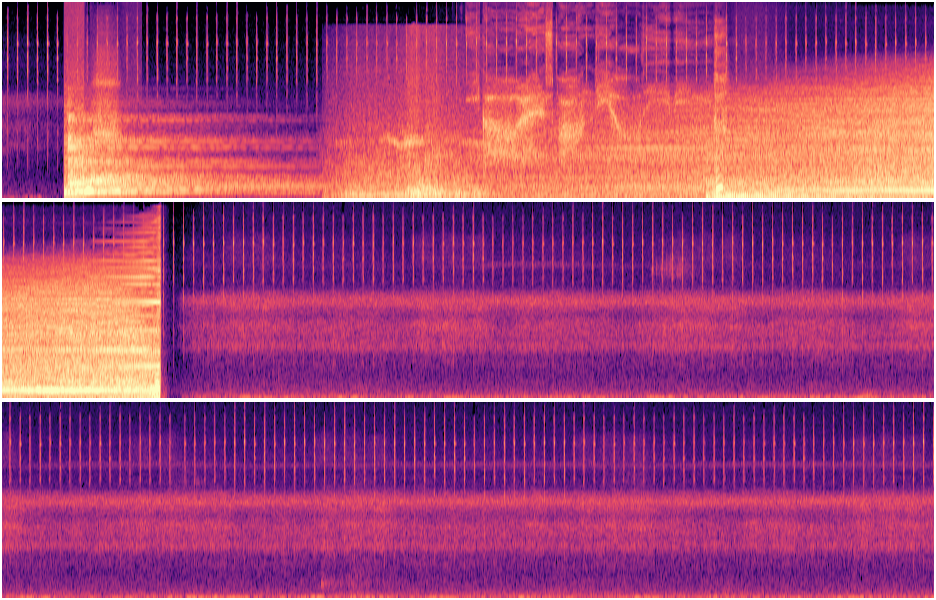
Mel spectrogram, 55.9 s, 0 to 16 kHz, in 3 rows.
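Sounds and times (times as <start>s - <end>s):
clock ticking: 0.0s - 55.9s
faint high hum: 9.2s - 21.8s.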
